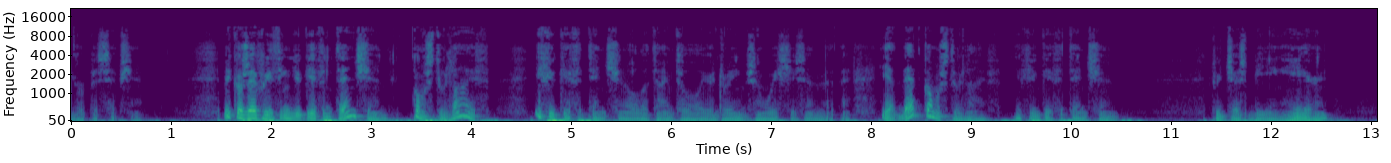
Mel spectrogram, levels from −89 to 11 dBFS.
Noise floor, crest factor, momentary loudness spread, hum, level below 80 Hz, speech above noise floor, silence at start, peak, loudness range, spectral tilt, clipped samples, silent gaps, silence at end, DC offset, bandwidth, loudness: -67 dBFS; 20 dB; 15 LU; none; -44 dBFS; 33 dB; 0 s; -14 dBFS; 9 LU; -6.5 dB/octave; under 0.1%; none; 0.3 s; under 0.1%; 11 kHz; -39 LUFS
